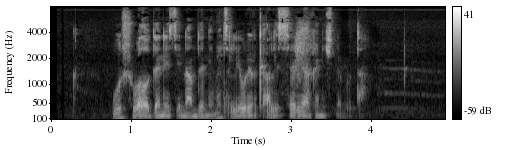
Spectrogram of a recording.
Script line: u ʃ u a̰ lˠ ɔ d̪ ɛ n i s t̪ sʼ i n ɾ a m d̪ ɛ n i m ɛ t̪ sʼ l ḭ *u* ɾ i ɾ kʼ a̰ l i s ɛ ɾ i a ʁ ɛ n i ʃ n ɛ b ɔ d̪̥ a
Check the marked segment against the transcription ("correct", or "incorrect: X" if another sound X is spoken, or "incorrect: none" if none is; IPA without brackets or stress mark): correct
